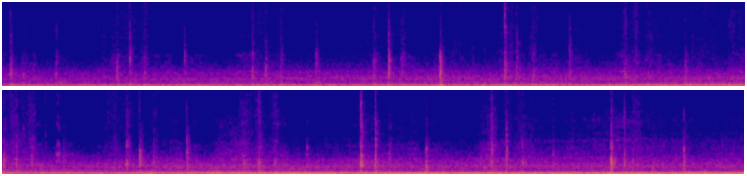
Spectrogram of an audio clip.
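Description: Footsteps of a person running up stone stairs, sharp light taps a few a second, over a steady low hum that slowly grows louder.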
